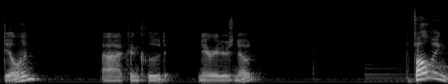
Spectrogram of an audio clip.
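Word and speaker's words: Dillon: Narrator's note, here it's spelled Dylan, D-I-L-L-O-N, so I'm going to pronounce it Dylan.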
